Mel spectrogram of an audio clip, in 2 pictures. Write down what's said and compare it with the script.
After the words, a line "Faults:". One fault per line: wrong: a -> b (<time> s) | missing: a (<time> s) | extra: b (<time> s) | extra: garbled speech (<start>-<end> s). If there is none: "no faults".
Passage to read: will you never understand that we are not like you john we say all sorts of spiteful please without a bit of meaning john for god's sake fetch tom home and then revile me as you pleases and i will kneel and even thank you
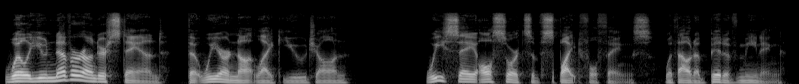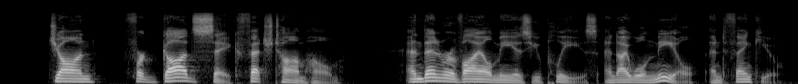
will you never understand that we are not like you john we say all sorts of spiteful things without a bit of meaning john for god's sake fetch tom home and then revile me as you please and i will kneel and thank you
Faults:
wrong: please -> things (6.0 s)
wrong: pleases -> please (13.4 s)
missing: even (15.2 s)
